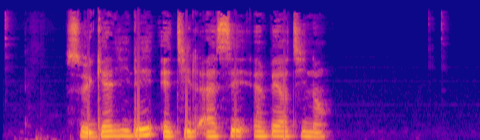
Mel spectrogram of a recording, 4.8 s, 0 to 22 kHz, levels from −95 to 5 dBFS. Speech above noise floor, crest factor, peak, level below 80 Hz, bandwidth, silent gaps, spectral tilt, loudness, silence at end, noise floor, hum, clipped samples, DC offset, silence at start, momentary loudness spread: 54 dB; 18 dB; -2 dBFS; -50 dBFS; 16.5 kHz; none; -5 dB/octave; -18 LUFS; 1.55 s; -72 dBFS; none; under 0.1%; under 0.1%; 0.65 s; 8 LU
